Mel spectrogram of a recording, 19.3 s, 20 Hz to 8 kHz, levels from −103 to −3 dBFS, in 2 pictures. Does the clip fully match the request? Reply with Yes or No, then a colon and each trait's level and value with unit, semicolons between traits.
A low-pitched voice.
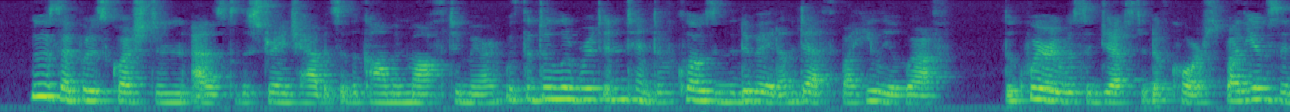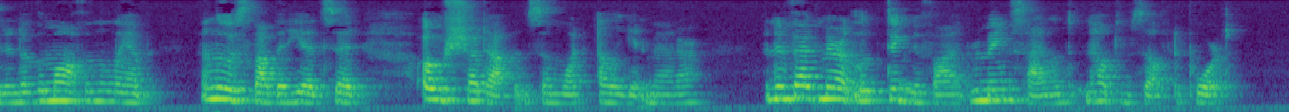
No: high, 210 Hz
